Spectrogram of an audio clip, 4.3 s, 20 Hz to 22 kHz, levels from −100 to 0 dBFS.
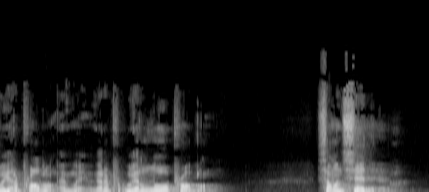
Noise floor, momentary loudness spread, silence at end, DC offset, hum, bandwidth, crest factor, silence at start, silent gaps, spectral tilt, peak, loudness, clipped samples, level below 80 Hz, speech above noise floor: -74 dBFS; 11 LU; 0.4 s; under 0.1%; none; 13 kHz; 18 dB; 0 s; none; -5.5 dB/octave; -4 dBFS; -22 LUFS; under 0.1%; -62 dBFS; 52 dB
